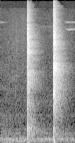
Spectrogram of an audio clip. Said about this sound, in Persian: اون دست زدنه. کف. کف دیگه چیه؟ کف اینه.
